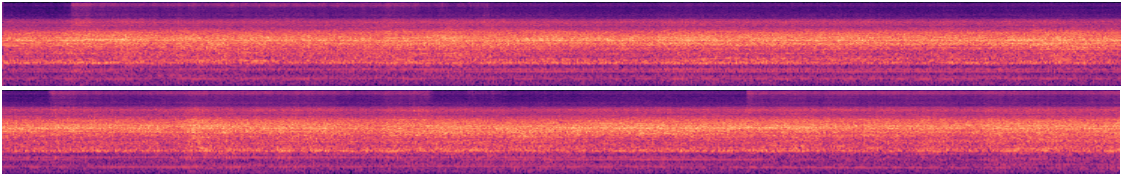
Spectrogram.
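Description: Sawmill band saw running steadily as it splits a large rubber-wood log lengthwise: a continuous hiss and whine over a steady machine hum.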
